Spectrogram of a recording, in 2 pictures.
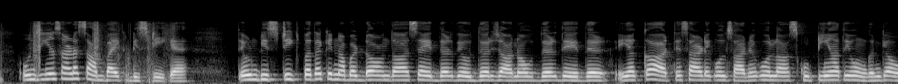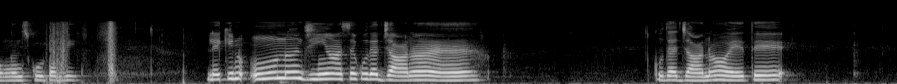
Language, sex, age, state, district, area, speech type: Dogri, female, 18-30, Jammu and Kashmir, Samba, rural, spontaneous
